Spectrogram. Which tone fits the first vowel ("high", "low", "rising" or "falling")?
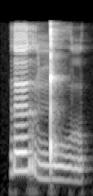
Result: high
